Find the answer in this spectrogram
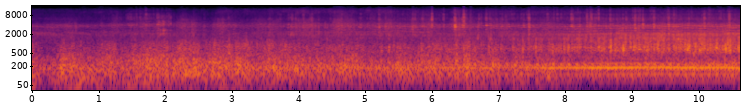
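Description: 1973 Corvette's V8 running as the car drives up and slows, getting louder as it nears. It settles into a steady low note in the last few seconds, with gravel crunching under the tyres.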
